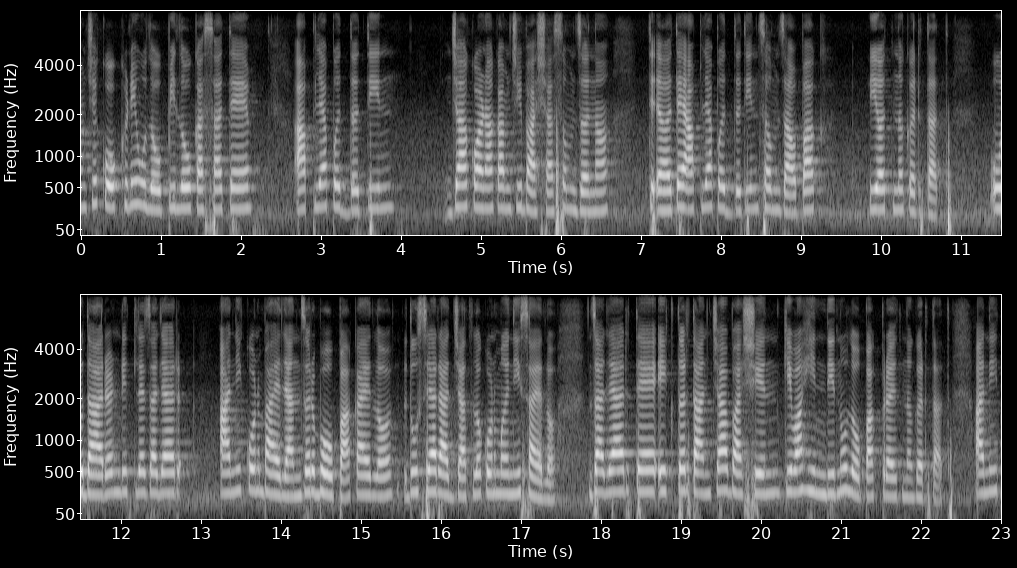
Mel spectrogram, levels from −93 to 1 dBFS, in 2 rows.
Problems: background sounds at intervals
